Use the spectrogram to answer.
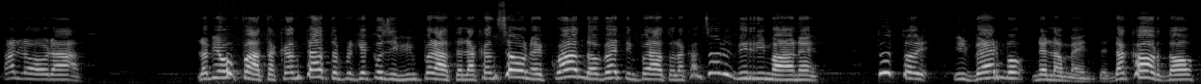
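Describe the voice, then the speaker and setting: Man playing a shrill woman teacher, bossy, comic sketch. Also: animated, measured pace, bright, forceful tone, full character voice. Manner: bossy, checks in with "d'accordo?". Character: fussy woman teacher of a comic dialect class.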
